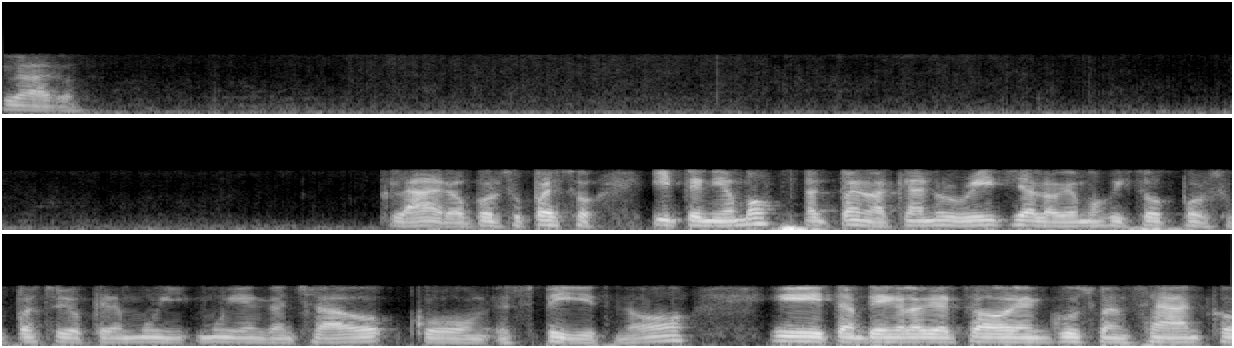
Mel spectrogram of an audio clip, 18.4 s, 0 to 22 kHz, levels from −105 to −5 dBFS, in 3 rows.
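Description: Speech runs through a G.723.1 codec for its whole length, and the damage is heavy. Nothing above 3.8 kHz survives, so it sounds muffled, and the coarse voice model, consistent with a rate near 6 kbit/s, adds a hoarse grain and smears consonants together. A simple low-pass filter would dull the top end but leave the voice clean. Here the voice itself is roughened and blurred, which marks it as coding damage.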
